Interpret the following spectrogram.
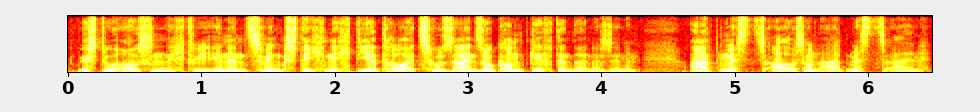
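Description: An actor playing a tormented, world-weary emperor in a German verse radio drama, declaiming between outcries and hushed murmurs. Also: male voice, mid-range voice, normal speed, no room sound, close to an everyday voice. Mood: grave, bitter.

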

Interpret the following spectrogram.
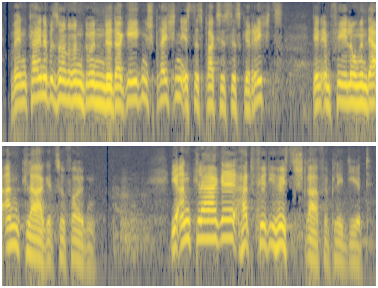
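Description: Slow, solemn, high-voiced old judge. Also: male voice, a bit bright, exaggerated voice. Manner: formal, weighty, deliberate. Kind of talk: radio crime drama acting.

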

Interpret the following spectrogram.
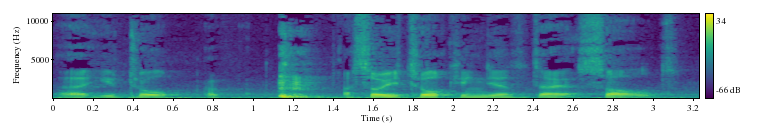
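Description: A man's voice: mid-range voice, fairly even intonation, moderate pace, warm tone. A man interviewing a guest on the radio, supportive, often prompting and finishing her sentences. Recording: faint background noise.

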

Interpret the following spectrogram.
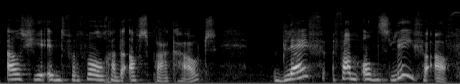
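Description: Indignant wife with wildly swooping voice. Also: female voice, medium pitch, big pitch swings, measured pace, darkish tone. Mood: threatening. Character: indignant, suspicious well-to-do wife, fussy and bossy. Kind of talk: radio play acting.

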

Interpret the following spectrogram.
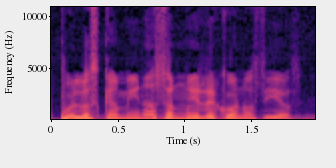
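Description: Man playing a high-voiced, courteous young townsman. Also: fairly quick, darkish tone, faint music behind, close to an everyday voice. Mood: informative. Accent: Colombian. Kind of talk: amateur radio drama acting.

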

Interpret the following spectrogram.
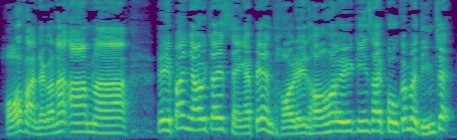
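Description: A man's voice: sits high, animated, fast, bright, forceful tone. A man acting a brash, cynical diner worker with a Hong Kong Cantonese accent and a blunt, complaining manner. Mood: grumbling. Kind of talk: radio drama acting.

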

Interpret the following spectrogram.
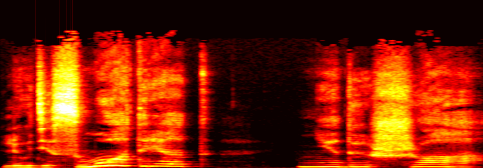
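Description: A woman storyteller narrating a rhymed fairy tale for children in a measured way, with deliberate pauses between phrases. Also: sits high, animated.

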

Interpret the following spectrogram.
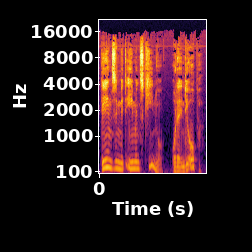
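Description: A man's voice: sits high, sing-song, quick pace, dry recording, exaggerated voice. A man playing an earnest, absurd advice narrator in a satirical radio play, instructing with solemn emphasis. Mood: earnest instruction.

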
